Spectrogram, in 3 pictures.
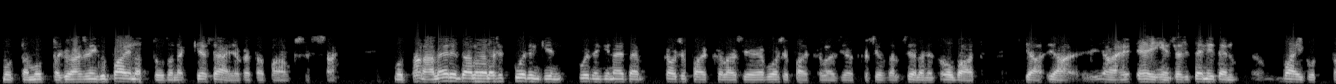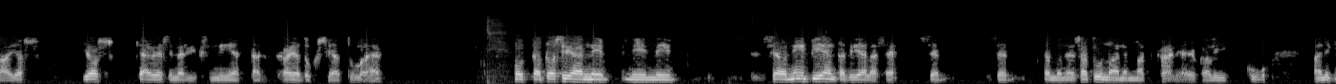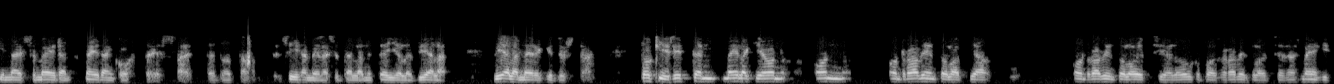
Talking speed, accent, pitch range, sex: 135 wpm, native, 110-130 Hz, male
